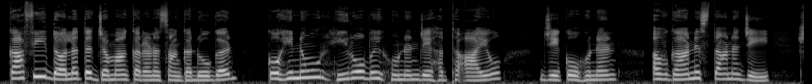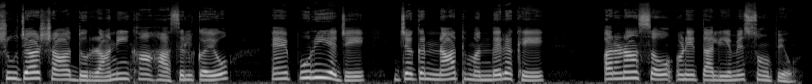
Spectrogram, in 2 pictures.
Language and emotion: Sindhi, neutral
